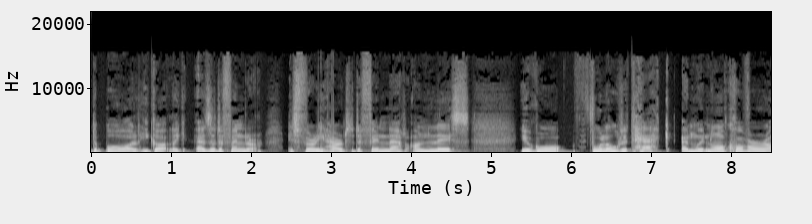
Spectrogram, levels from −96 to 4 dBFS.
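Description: Processor overload crackle, 2.64–3.03 s, after "as a defender it's": missed deadlines on roughly 5 ms buffers replay stale audio, tearing grittily until "to defend that unless".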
